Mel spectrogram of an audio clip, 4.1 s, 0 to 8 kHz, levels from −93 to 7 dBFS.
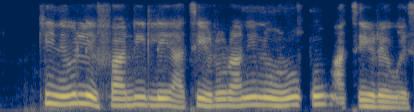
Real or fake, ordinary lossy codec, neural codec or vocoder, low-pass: fake; Opus, 32 kbps; vocoder, 24 kHz, 100 mel bands, Vocos; 7.2 kHz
